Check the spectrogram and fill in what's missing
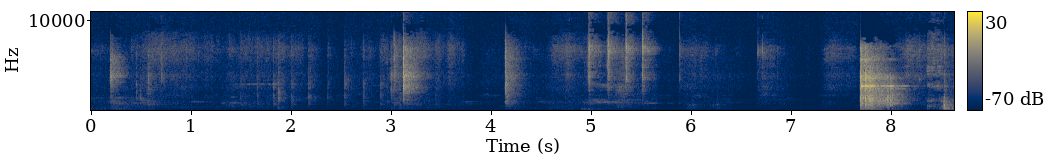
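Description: Two cups of flour are measured out for pati shapta: scattered light clinks of cup and spoon and soft scrapes, quiet and close, with a louder rustling scoop near the end.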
